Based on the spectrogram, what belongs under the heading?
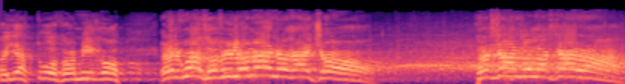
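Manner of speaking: loud, high proud boast to the crowd; proud shouting. Acted. Comedian as guaso shouts his pride to the audience.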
